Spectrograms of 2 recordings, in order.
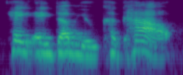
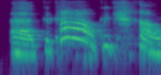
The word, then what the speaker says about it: cacao: Now, the way that they pronounced this was K-A-K-A-W, cacao. Cacao, right? So the Spaniards renamed this into cacao, spelled C-A-C-A-O, and that's what we're using now today.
